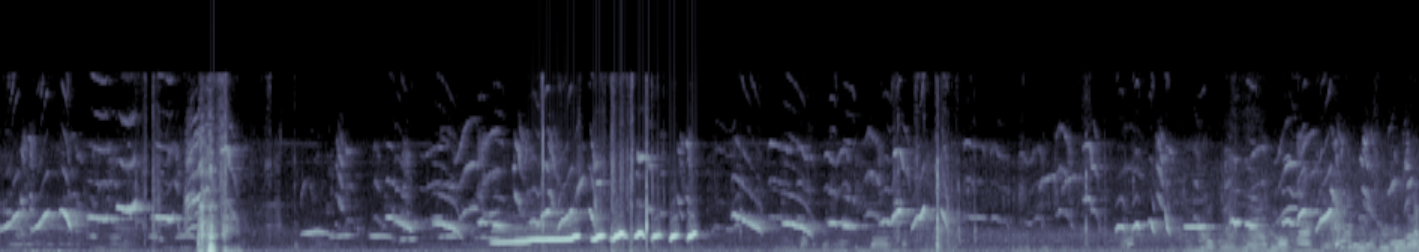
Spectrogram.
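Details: White-rumped shama showing off as if the most handsome, giving a varied whistled song: clear rising whistles, a quick ascending run of upslurred notes in the middle, then softer scattered chirps and twitters, with a sharp click near the start.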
